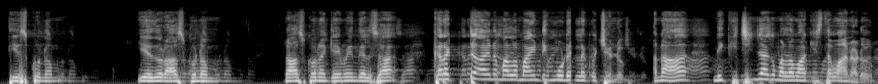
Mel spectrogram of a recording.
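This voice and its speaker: Middle-aged motivational speaker, a man, high voice, animated storytelling that keeps asking the crowd questions. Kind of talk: motivational speech to a live audience.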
